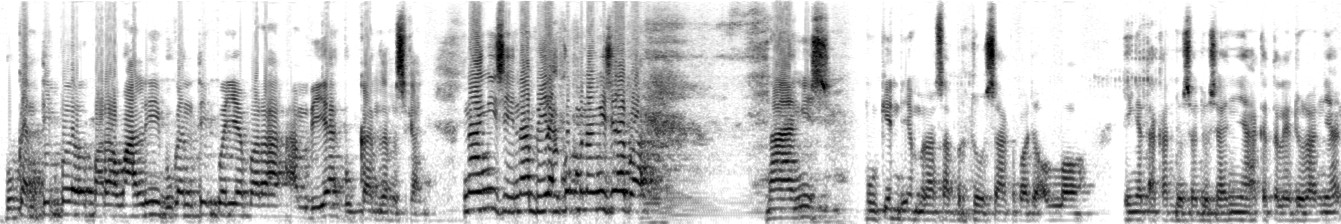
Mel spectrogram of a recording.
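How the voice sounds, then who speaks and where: A high-pitched man with an East Javanese accent delivers a sermon to a live audience. He recites Arabic verses, slips into Javanese, and keeps throwing questions at his listeners. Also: darkish tone, poor audio. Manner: mixes Javanese phrases and Arabic quotations, asks the audience rhetorical questions. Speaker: preacher.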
